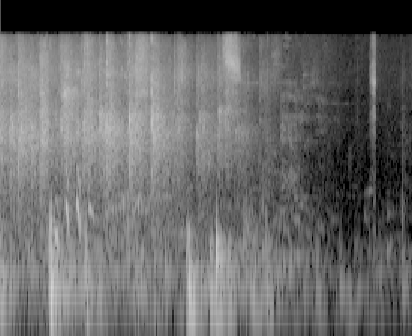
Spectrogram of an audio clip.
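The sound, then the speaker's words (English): An audience applauds the Circle City Ghostbusters after a world premiere: a dense wash of clapping mixed with crowd voices for several seconds, then the noise thins and fades into near quiet. “All right, how about a round of applause for the Circle City Ghostbusters?”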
